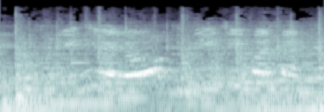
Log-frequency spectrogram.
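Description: Young performers' voices over background music, with one voice sliding up and down in pitch about halfway through.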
